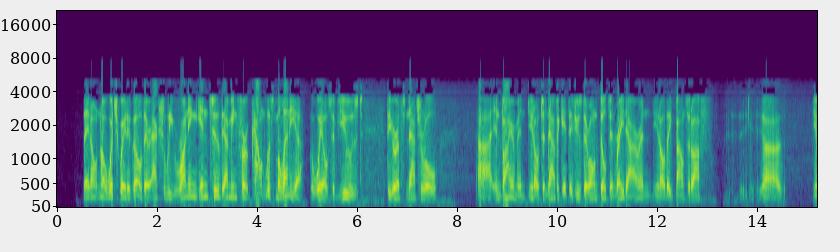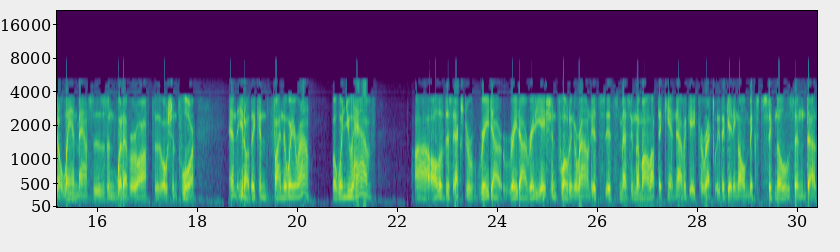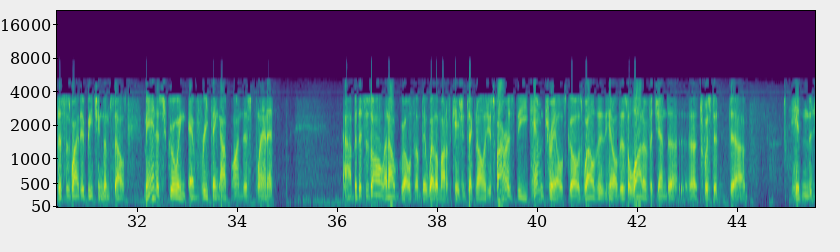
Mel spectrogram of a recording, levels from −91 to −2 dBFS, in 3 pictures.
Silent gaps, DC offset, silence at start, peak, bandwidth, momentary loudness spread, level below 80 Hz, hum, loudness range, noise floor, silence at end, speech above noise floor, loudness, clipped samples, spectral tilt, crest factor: none; under 0.1%; 0.55 s; 0 dBFS; 8 kHz; 6 LU; -52 dBFS; none; 3 LU; -73 dBFS; 0 s; 58 dB; -15 LUFS; under 0.1%; -5.5 dB/octave; 16 dB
